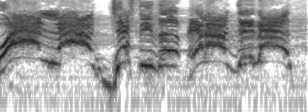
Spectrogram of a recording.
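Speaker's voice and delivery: high, sustained holler to heaven; piercing, gleeful church yell; wake-up praise shout. Acted. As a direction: wake the whole camp with praise. Waking camp with shouted praise.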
